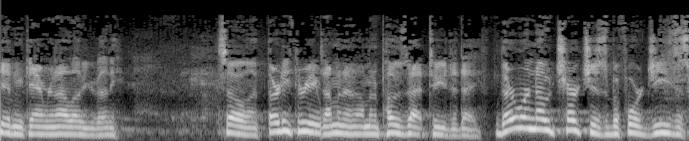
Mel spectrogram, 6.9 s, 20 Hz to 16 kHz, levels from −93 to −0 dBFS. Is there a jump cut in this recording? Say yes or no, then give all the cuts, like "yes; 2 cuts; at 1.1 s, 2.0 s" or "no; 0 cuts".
yes; 2 cuts; at 3.2 s, 4.8 s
